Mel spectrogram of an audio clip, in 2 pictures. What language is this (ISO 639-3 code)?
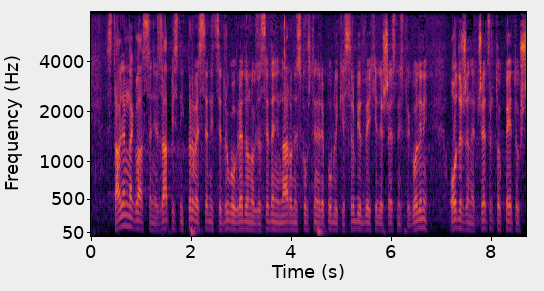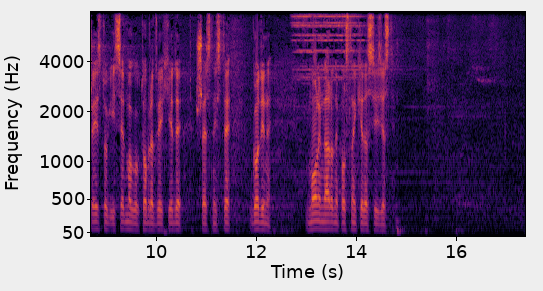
srp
